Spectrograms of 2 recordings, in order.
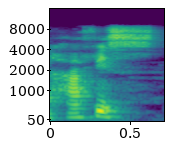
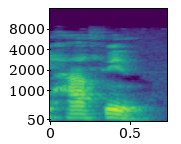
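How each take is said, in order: First: The last consonant is a plain z sound. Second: The last consonant is a dh-like sound. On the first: The speaker calls it wrong. "bukan hafiz" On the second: The speaker calls it right. "tapi hafidz, pakai dho"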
